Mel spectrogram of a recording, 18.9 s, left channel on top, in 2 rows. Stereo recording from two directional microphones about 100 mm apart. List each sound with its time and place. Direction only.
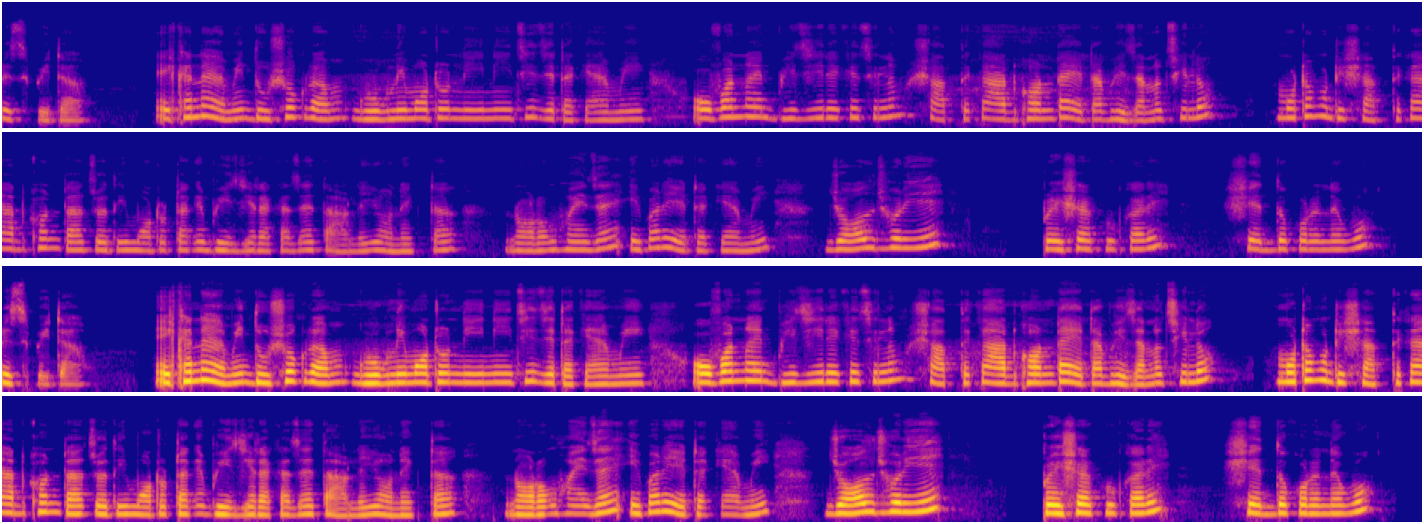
0.0 s speech: 55° right (ahead or behind)
1.0 s speech: 85° right; by 8.1 s 45° right (ahead or behind)
8.5 s speech: 30° right (ahead or behind)
8.9 s speech: 50° right (ahead or behind)
9.6 s speech: 40° right (ahead or behind)
12.8 s a woman's voice: 25° right (ahead or behind)
13.2 s speech: 60° right (ahead or behind)
14.9 s speech: 35° right (ahead or behind)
